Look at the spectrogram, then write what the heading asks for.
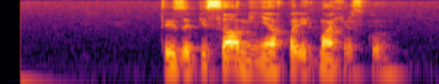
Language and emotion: Russian, angry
